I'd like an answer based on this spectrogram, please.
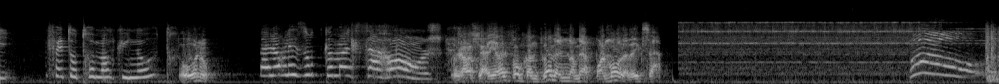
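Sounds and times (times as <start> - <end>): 
speech: 0.0 - 7.0
telephone ringing: 6.8 - 9.8.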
